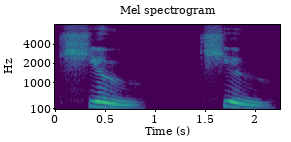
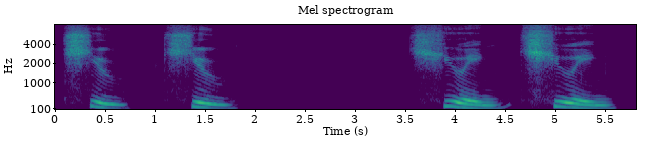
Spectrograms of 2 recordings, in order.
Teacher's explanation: The lips go forward. Q. Q Q. And they get quite rounded.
